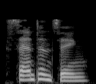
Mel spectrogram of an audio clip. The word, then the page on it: sentencing: British English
